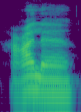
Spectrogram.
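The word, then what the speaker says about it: على: On in Arabic means ala. Ala. This word is ending in ya. However, when I was saying the word, it sounds like alif.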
